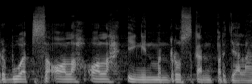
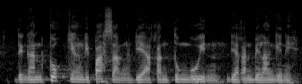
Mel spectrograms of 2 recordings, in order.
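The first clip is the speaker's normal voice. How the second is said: ordinary talk, nothing marked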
